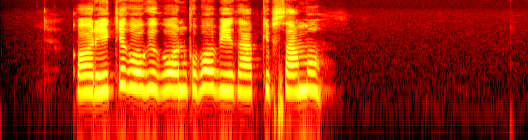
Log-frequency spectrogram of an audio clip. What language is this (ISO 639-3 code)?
kln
